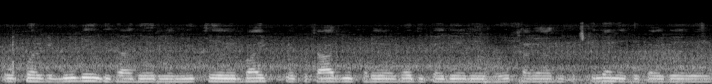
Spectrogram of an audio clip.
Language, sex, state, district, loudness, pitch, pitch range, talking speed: Hindi, male, Rajasthan, Bikaner, -15 LUFS, 135 Hz, 130-140 Hz, 185 wpm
